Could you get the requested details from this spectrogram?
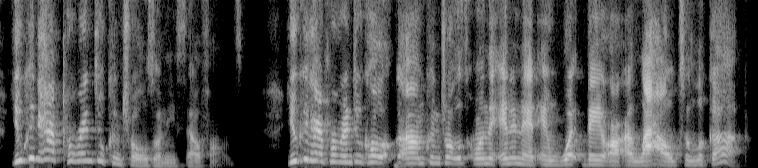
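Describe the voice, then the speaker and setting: A woman hosting a talk show, speaking in a blunt, profane, animated casual monologue. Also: mid-range voice. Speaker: podcast host.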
